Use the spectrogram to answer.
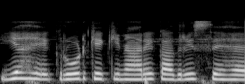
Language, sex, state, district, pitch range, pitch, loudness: Hindi, female, Jharkhand, Garhwa, 235-255 Hz, 245 Hz, -14 LUFS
